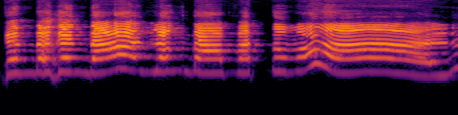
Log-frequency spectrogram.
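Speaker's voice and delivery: half-crying complaint; tearful plea. Retold or imitated. Complaining to partner that the swing was meant for pretty photos, tearful plea. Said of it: "Sabi ko".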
